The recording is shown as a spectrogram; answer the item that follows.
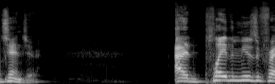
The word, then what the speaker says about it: Jinjer: Ginger, spelled with a J. Jinjer.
